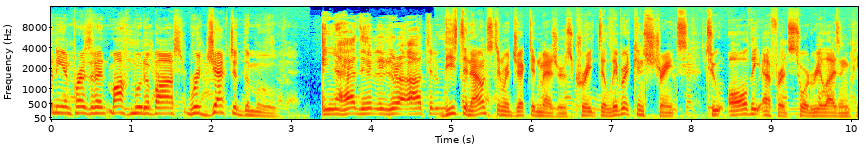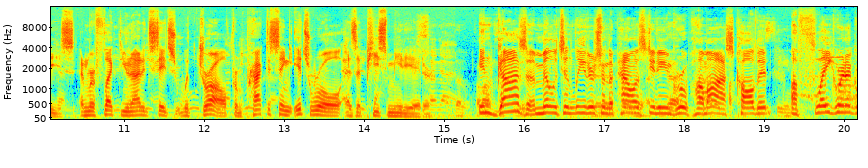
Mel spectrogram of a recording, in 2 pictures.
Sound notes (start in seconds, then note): 4.5 through translator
